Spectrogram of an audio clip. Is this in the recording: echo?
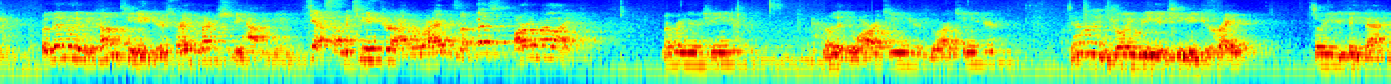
yes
